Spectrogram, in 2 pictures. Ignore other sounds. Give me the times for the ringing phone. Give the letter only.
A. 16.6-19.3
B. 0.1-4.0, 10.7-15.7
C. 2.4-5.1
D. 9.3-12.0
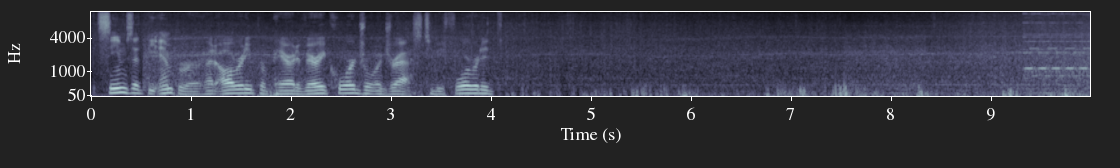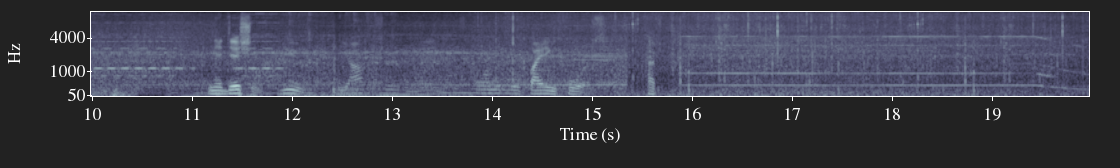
D.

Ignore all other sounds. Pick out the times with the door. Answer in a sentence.
The door can't be heard in this clip.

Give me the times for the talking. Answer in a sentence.
You can hear the talking from 0.1 to 4.0 s and from 10.7 to 15.7 s.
